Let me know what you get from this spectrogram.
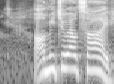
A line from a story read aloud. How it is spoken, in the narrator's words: he shouted from the other side of the door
